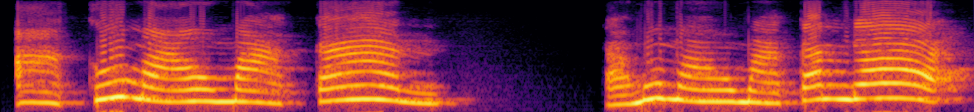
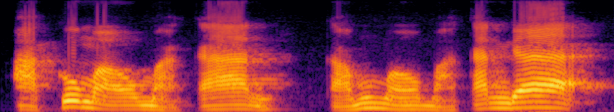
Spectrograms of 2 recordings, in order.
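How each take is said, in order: First: The voice is squeaky and high-pitched. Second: The voice is the speaker's normal natural voice. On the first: A small character, such as a child, is speaking. "suara kecil itu kita melengkingkan suara kita" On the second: The narrator is speaking. "itu suara asli yang sudah kita produksi selama ini"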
